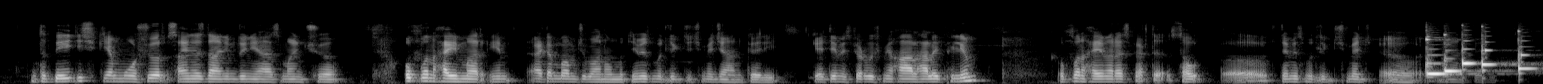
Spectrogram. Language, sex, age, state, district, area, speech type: Kashmiri, male, 18-30, Jammu and Kashmir, Shopian, rural, spontaneous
